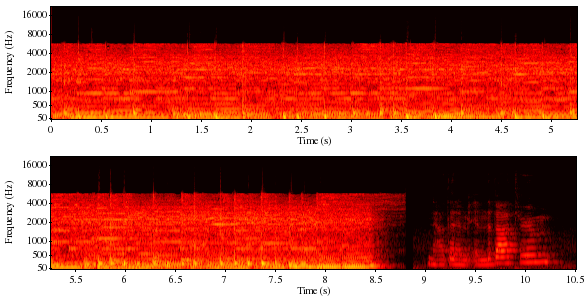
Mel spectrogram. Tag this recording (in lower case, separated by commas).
music, speech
